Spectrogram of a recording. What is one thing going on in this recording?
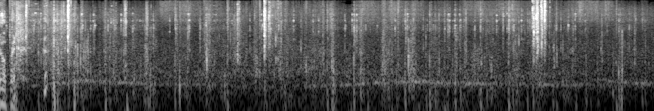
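Footsteps crunch on snow and stone.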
